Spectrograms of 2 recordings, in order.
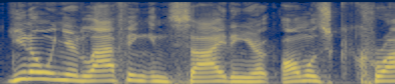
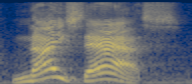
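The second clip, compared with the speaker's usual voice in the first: higher-pitched leering dad aside; mock-admiring dad, pitched up; 6 semitones higher, 4 dB quieter than usual. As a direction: imitate dad's shameless appreciative remark. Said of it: "and he goes".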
